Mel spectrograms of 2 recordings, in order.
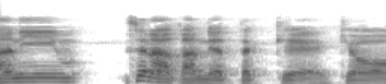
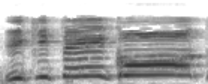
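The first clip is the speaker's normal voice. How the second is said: a sudden, much higher and louder cry; shouted resolve; 12 dB louder than usual. Real, not acted. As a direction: belt it out like a vow. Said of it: "あんだけ声張られたら". (叫ぶように力強く)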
